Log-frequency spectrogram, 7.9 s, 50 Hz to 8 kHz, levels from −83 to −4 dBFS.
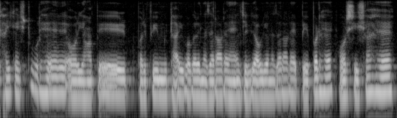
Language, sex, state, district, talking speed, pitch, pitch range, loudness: Hindi, male, Bihar, Araria, 195 wpm, 130 Hz, 125-145 Hz, -27 LUFS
